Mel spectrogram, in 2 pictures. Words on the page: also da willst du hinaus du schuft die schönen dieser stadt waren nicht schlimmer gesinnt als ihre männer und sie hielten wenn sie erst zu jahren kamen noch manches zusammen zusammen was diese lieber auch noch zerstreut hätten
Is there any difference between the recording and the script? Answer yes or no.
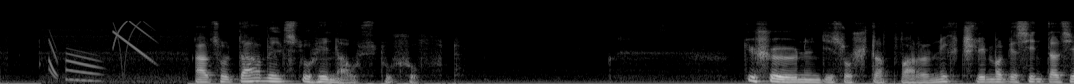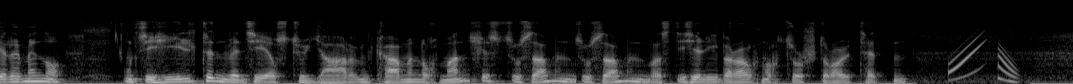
no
